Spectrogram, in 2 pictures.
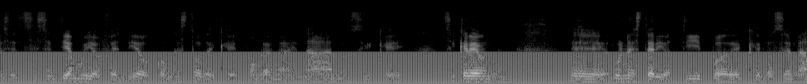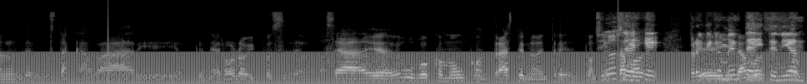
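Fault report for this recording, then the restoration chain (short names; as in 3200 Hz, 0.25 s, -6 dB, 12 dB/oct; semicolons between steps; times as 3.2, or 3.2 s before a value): buzz 60 Hz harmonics 28 -31 dBFS
9.15 pop -8 dBFS
14.25 pop -5 dBFS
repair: de-click; de-hum 60 Hz, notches 28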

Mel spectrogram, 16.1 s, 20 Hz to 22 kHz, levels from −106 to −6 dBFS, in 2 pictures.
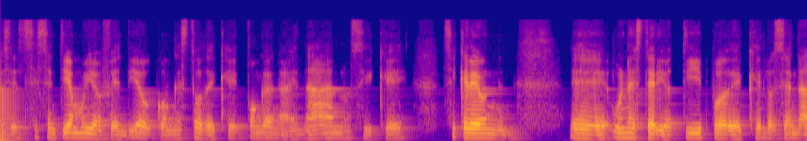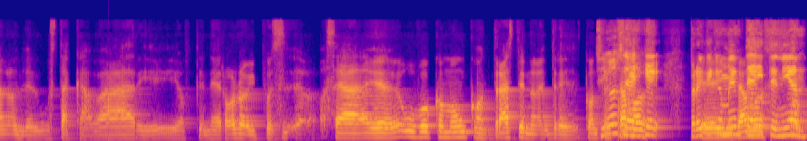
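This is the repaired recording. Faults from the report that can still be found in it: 9.15 pop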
